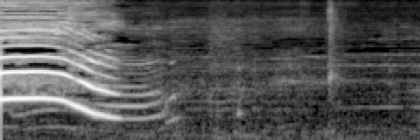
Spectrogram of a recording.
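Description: A single high-pitched, meow-like vocal call that rises, holds briefly and falls away, over within the first second.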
